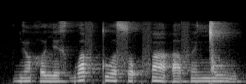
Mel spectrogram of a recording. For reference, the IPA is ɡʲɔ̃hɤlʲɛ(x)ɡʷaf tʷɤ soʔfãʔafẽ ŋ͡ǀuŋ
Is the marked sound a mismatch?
no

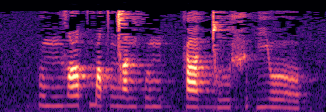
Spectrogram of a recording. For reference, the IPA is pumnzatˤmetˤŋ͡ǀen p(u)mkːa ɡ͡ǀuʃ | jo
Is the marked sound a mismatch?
no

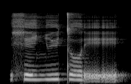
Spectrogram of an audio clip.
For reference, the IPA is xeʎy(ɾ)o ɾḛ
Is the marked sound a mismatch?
yes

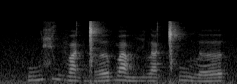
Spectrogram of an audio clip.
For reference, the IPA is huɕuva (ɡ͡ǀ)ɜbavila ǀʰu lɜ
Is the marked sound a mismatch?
no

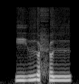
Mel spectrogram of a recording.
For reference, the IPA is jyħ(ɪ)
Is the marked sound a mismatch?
yes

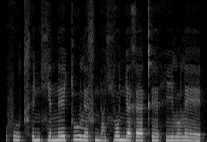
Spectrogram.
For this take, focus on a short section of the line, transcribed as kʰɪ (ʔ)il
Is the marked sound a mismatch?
yes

